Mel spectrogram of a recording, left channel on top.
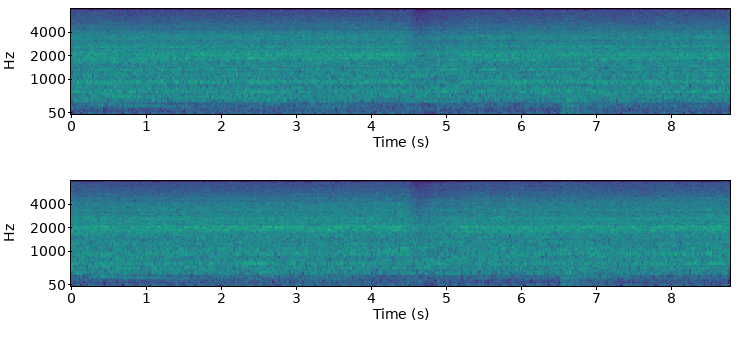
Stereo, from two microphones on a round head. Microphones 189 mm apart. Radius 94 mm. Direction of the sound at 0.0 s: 30° right (ahead or behind).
